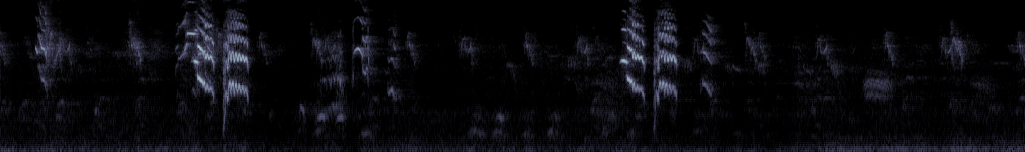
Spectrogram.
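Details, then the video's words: Baby Alexandrine parakeet calling in two bursts of rough, loud double squawks about four seconds apart, with quieter high chirps between them and a faint low hum. "Super Cute Baby Alexandrine Parrot Natural Sounds | Baby Parrot Chirping Sounds"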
